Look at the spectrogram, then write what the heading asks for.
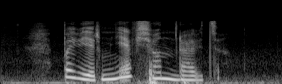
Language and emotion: Russian, positive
